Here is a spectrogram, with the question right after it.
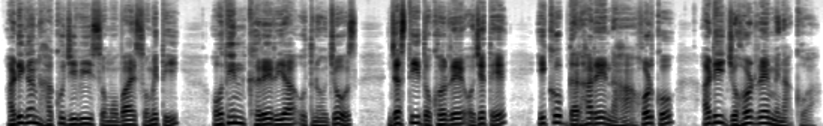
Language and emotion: Santali, neutral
